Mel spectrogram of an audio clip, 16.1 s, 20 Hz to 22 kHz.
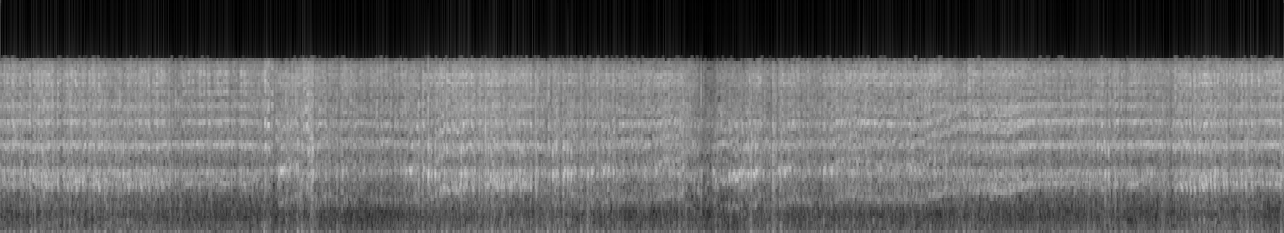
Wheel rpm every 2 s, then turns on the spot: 230, 210, 180, 190, 130, 160, 220, 230.
none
